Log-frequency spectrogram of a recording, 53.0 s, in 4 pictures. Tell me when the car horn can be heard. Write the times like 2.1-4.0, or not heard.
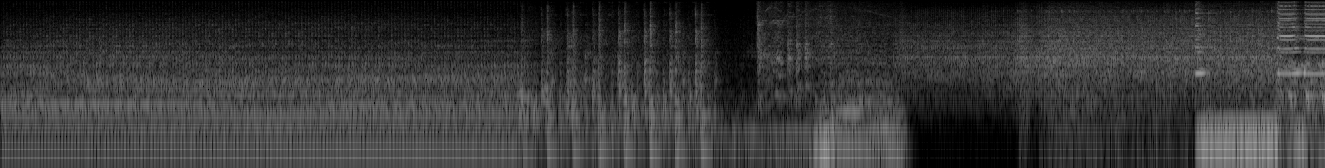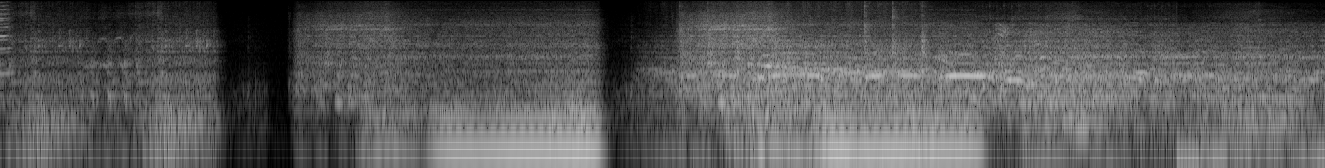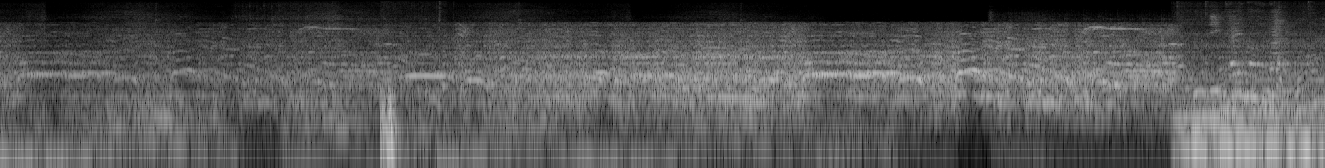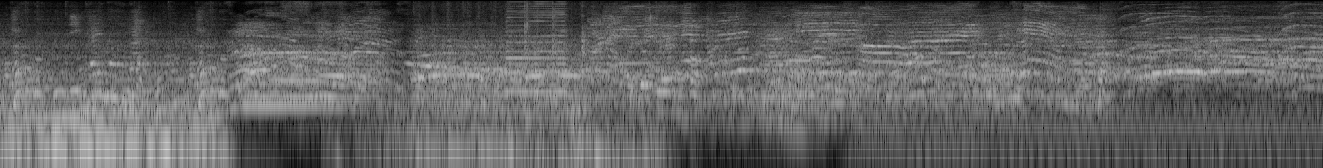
11.9-13.4, 30.3-31.0, 44.8-46.5.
